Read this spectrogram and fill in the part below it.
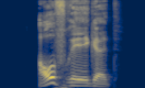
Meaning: second-person plural dependent subjunctive I of aufregen
- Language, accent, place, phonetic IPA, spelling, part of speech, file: German, Germany, Berlin, [ˈaʊ̯fˌʁeːɡət], aufreget, verb, De-aufreget.ogg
